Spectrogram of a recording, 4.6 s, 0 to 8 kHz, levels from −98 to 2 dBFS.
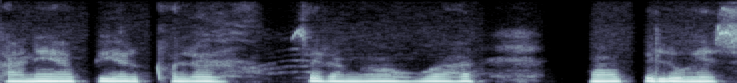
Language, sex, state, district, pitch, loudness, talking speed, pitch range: Hindi, female, Bihar, Araria, 215 Hz, -13 LUFS, 170 wpm, 210-220 Hz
